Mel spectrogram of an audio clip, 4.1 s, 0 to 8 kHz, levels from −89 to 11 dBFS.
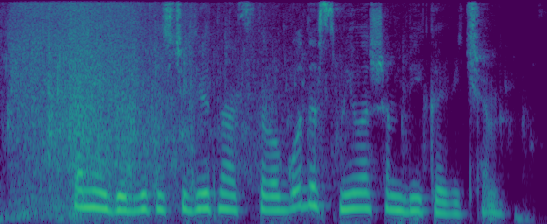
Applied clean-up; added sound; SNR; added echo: none; Bathtub (filling or washing) / Splash, splatter; 11 dB; none.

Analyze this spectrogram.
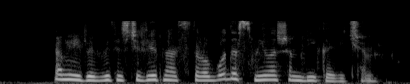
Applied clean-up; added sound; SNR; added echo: neural diffusion model UNIVERSE++.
